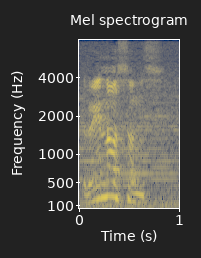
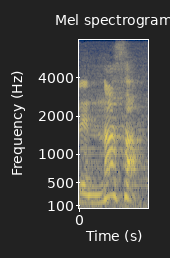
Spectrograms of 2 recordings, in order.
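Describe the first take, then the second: First: The word is pronounced in an English way. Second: The word is pronounced in a French way. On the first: The speaker calls it wrong. "he pronounced one word wrongly" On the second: The speaker calls it right. "this is French word, and it should be renasa"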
